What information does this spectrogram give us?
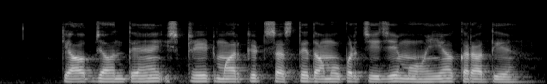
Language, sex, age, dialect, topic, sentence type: Hindi, male, 18-24, Marwari Dhudhari, agriculture, statement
